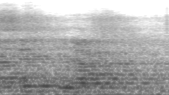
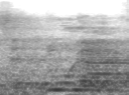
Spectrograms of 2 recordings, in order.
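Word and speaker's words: Cetura: Y en Génesis 25, del 1 al 2, nada más dice: Abraham tomó otra mujer cuyo nombre era Sétura, o Setura, es la pronunciación que cada quien quiera hacer, la cual dio a luz a Simram, Joxar, Medán, Madián, Isbac y Sua.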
